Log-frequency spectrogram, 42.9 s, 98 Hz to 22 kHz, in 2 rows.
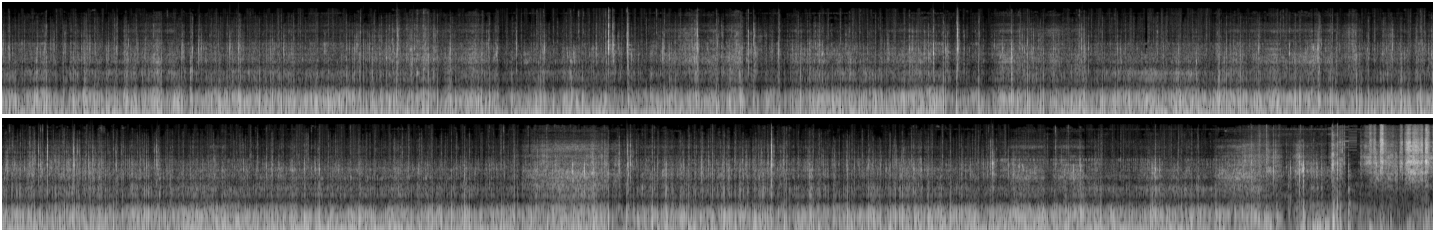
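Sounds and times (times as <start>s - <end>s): bike clicks and knocks: 0.0s - 29.3s, 40.1s - 42.9s
knobby tyres rolling on dirt: 0.0s - 42.9s
wind rushing over microphone: 0.0s - 42.9s.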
